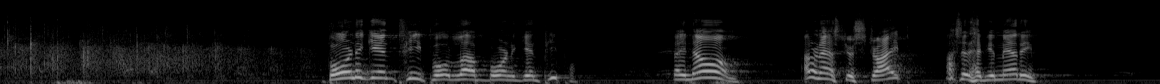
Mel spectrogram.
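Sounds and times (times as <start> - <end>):
crowd applauding in a roomy space: 0.0 - 3.3
speech: 3.3 - 5.8, 6.7 - 10.5.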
